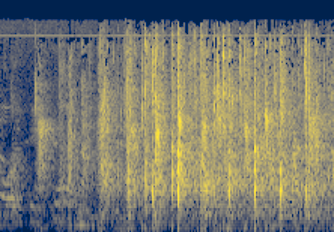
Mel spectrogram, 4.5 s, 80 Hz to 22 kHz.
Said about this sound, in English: Yeah, there's only 65% of you clapping right now.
